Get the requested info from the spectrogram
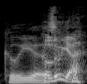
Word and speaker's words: Kaluuya: I can never say his name. – Kaluuya. – Oh, thank you.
